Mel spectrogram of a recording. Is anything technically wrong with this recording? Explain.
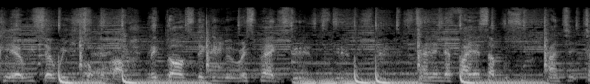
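No, nothing in the audio points to a technical fault.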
